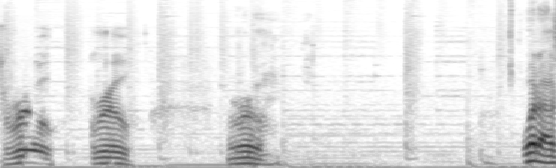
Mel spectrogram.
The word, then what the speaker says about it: roux: Rocks with crab, shrimp, crab legs, clam, crawfish. I never ate crawfish in my life. I think it's pronounced roux.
